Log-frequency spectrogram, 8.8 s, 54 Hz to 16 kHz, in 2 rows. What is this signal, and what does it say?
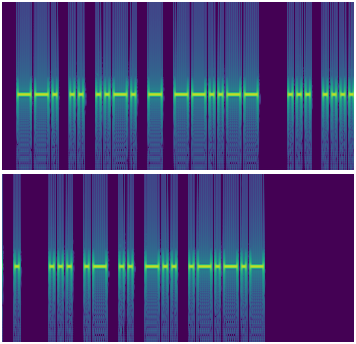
Morse code, heard as a keyed tone, about 22 wpm, 700 Hz. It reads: GIFT, SHE SAID.
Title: Sentences from Top 1000 Words - Review Part 6 - 22wpm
